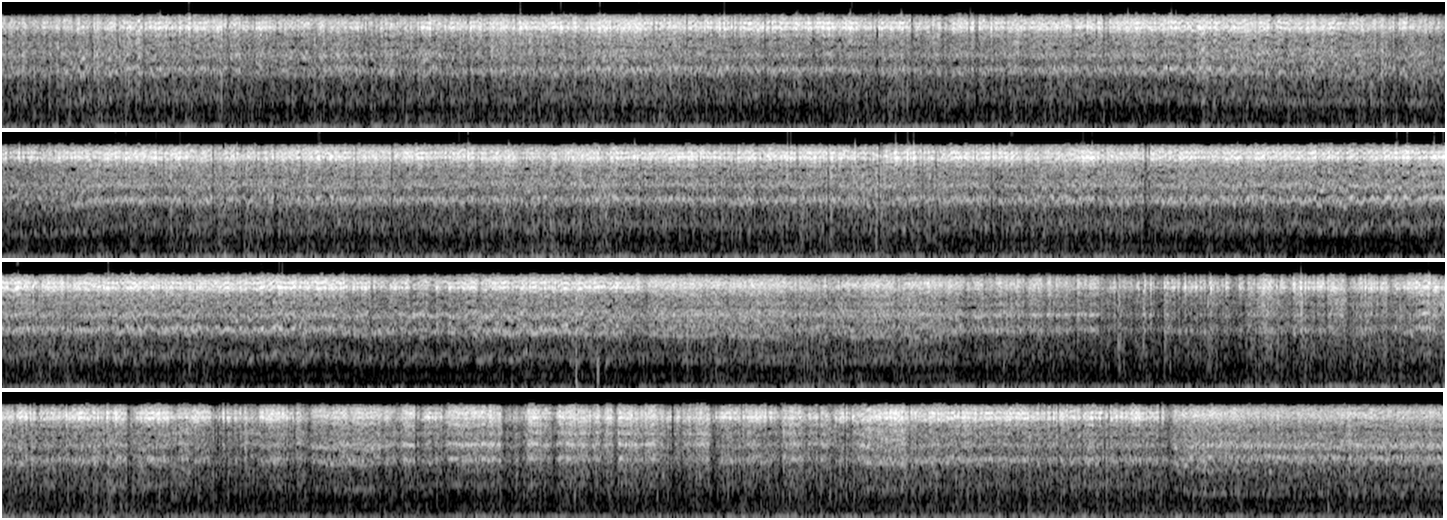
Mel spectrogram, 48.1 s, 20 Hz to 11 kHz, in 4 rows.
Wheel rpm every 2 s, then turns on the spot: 220, 220, 220, 230, 220, 170, 210, 230, 240, 230, 220, 230, 230, 220, 220, 210, 230, 230, 240, 230, 230, 230, 230, 200.
none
